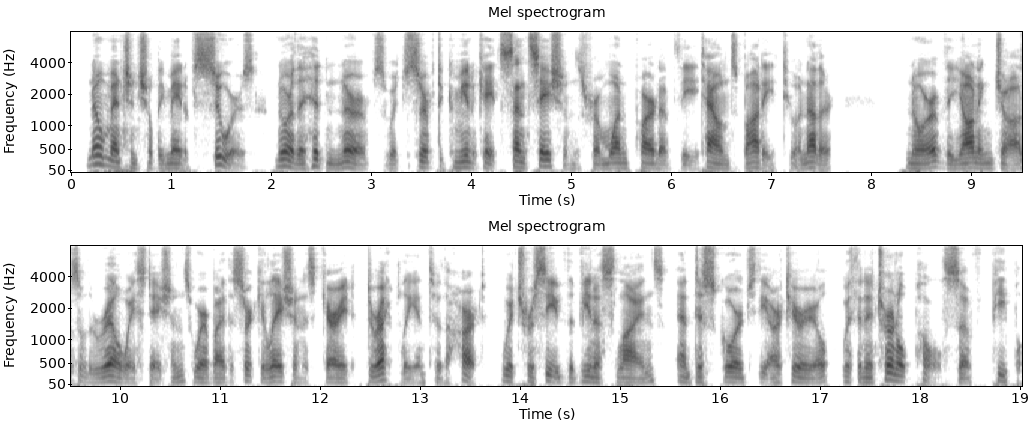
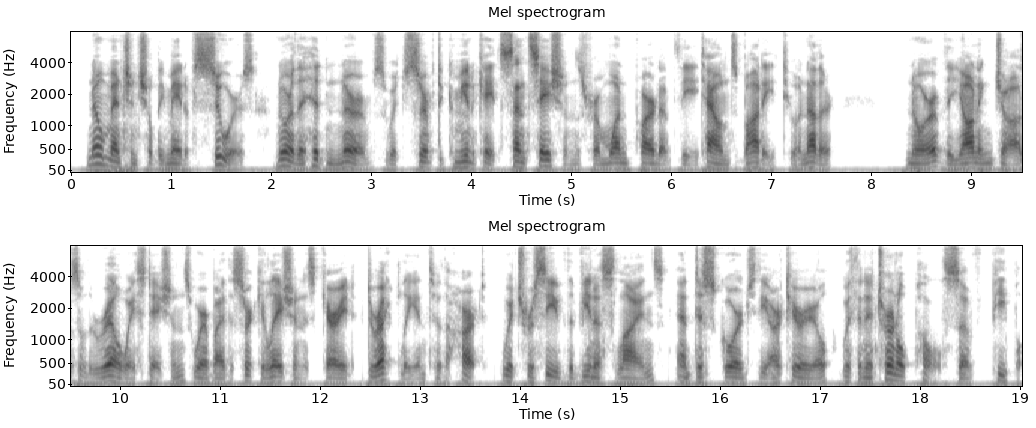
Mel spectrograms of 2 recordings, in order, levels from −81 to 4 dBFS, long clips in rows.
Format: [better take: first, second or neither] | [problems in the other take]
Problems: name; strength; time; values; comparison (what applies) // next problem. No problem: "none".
second | noise reduction (neural mask model Resemble Enhance denoiser)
